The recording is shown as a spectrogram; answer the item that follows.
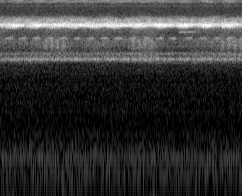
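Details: Crickets chirping in a dense, unbroken chorus: shrill high-pitched trills layered in several steady bands, with a soft low rumble underneath and no pauses.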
